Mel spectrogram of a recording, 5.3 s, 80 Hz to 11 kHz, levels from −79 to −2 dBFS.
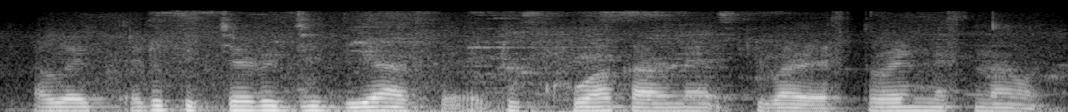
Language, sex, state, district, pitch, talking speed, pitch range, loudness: Assamese, male, Assam, Kamrup Metropolitan, 115 Hz, 155 wpm, 110-120 Hz, -18 LUFS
